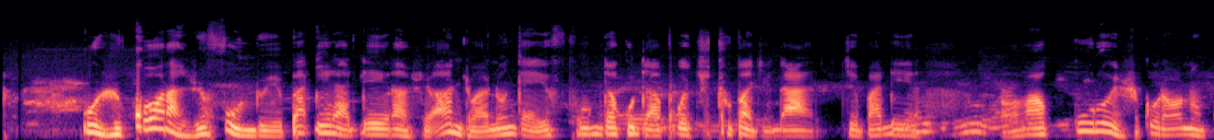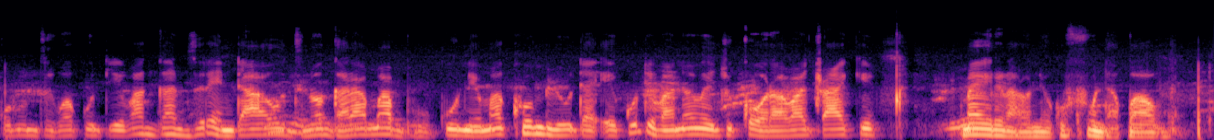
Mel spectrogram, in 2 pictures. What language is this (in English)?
Ndau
